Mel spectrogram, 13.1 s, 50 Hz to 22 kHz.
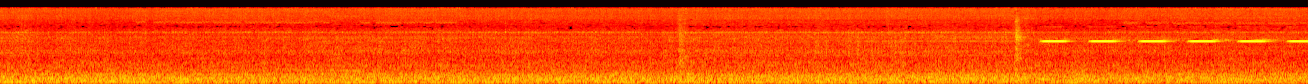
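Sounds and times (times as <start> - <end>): door warning beeps: 10.4 - 13.0.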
